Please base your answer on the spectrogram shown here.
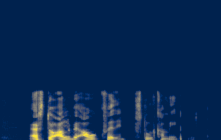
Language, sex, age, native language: Icelandic, female, 60-69, Icelandic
